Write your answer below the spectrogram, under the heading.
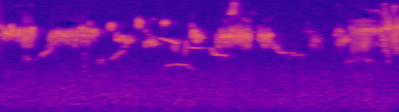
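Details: Brewer's sparrow giving short bursts of high buzzy notes and thin slurred whistles, separated by brief gaps, varied and quick.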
